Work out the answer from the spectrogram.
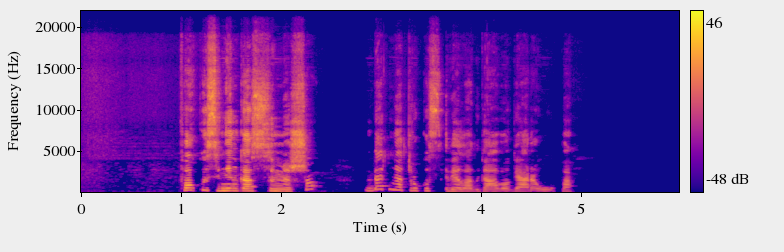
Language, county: Lithuanian, Šiauliai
